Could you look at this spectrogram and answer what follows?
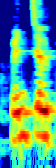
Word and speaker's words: Fengal: மதியானம் 2:30 மணி அளவுல இந்த பெண்கால் புயல் அதாவது நம்ம உச்சரிப்புல சொல்லணும்னா பெஞ்சல் புயல் அப்படின்னு சொல்லுவாங்க இது வந்து பார்த்தீங்கன்னா உருவாகிடுச்சு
